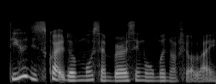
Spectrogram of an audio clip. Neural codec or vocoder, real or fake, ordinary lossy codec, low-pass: none; real; none; none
